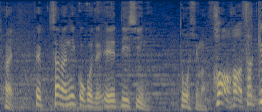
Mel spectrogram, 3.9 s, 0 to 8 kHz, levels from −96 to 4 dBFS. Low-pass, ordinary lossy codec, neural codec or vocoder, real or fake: none; none; none; real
